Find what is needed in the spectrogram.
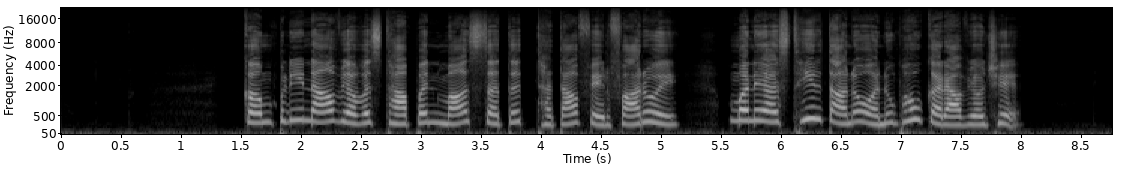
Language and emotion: Gujarati, sad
